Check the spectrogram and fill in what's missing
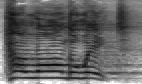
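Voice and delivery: loud, high, drawn-out call; preaching cry. Real, not acted. Pastor challenging the congregation, loud and slow. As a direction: belt the question slowly to the room.

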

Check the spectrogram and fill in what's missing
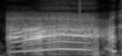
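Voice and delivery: high sharp cry; frustrated yelp. Real, not acted. Stumbling over the word, high frustrated yelp. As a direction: cry out at the tongue slip. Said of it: "I keep saying developer".

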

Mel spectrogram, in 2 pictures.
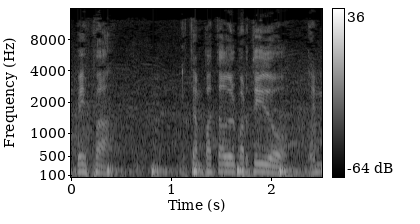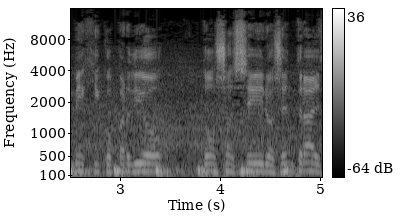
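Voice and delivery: normal talking voice

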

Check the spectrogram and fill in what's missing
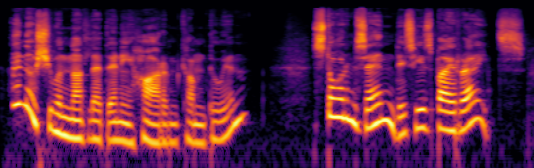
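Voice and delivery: animated princess voice, rising and falling; persuasive princess. Acted. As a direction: press the claim with conviction. Princess argues for the girl's claim.

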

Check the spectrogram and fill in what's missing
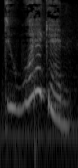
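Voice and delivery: high, loud sharp demand. Acted. Girl demanding to know what her parents mean. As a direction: demand an answer right now. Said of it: "she demanded".

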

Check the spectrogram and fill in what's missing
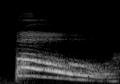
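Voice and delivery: loud, long-held call; bowling call. Shown as a demonstration. Coach calling the bowling move, loud and drawn out. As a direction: throw the word out loudly, stretched.

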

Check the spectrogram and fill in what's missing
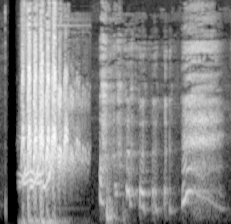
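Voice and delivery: a loud, high, mocking ghostly cackle; evil ghost laugh. Ghost mocking the old woman's threat with a loud cackle. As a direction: cackle like a haunting spirit.

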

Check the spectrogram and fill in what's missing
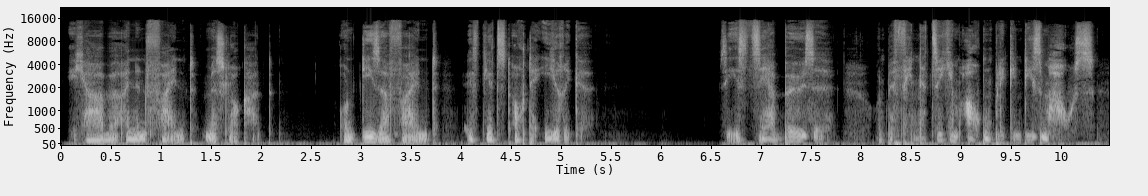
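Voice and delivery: quiet, fearful half-whisper; low, quiet voice. A narrator's reading. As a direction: confide the danger in a frightened hush. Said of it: "mit leiser Stimme".

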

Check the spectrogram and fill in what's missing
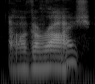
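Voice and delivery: usual speaking voice

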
